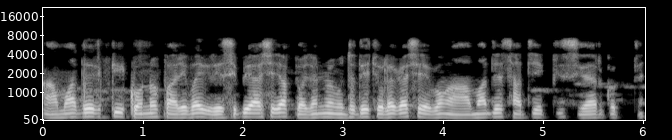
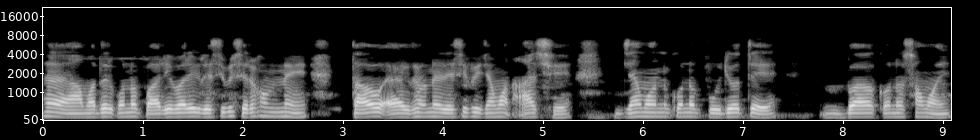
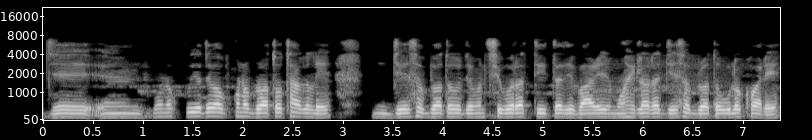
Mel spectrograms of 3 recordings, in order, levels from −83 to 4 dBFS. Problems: constant background noise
